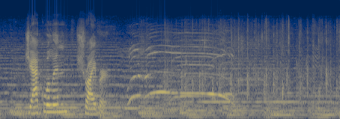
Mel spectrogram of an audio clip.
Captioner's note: audience cheers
